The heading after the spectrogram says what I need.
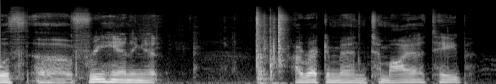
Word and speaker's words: Tamiya: If you don't feel comfortable with freehanding it, I recommend Tamiya tape, or Tamiya, I guess some people pronounce it Tamiya.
